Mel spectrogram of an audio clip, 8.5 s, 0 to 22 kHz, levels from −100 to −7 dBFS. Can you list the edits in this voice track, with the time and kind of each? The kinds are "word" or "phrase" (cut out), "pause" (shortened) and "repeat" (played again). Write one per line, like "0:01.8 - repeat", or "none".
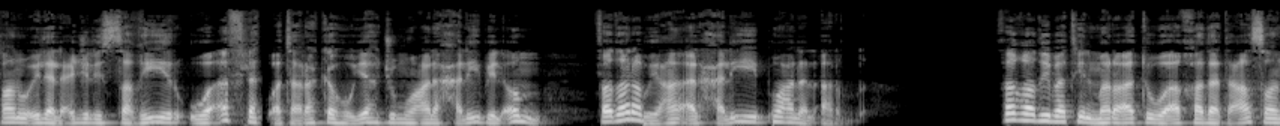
0:01.7 - word
0:04.3 - word
0:05.2 - word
